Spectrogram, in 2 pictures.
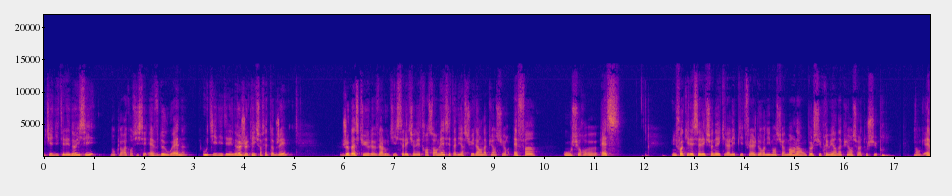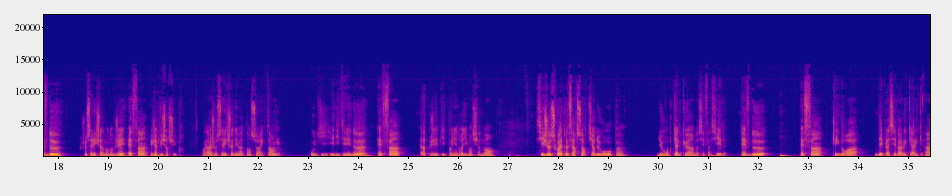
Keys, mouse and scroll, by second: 3.8 click, 9.4 F1, 16.7 Delete, 17.4 F2, 17.9 click, 19.3 F1, 19.9 Delete, 21.7 F2, 22.2 click, 24.1 F1, 25.1-26.6 drag, 26.6 middle click, 27.3 click, 31.1 F2, 31.6 click, 32.4 F1, 33.0 right click, 34.4 click.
